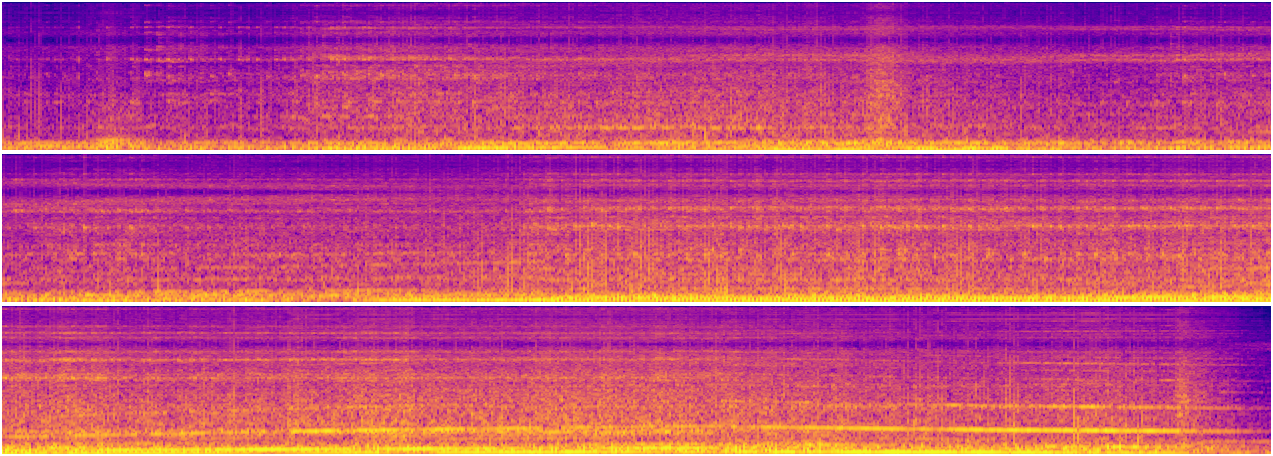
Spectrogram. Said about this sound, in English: We got the engine warmed up to good temp now. So we're gonna roll another one, and I'm gonna put all the timing in it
